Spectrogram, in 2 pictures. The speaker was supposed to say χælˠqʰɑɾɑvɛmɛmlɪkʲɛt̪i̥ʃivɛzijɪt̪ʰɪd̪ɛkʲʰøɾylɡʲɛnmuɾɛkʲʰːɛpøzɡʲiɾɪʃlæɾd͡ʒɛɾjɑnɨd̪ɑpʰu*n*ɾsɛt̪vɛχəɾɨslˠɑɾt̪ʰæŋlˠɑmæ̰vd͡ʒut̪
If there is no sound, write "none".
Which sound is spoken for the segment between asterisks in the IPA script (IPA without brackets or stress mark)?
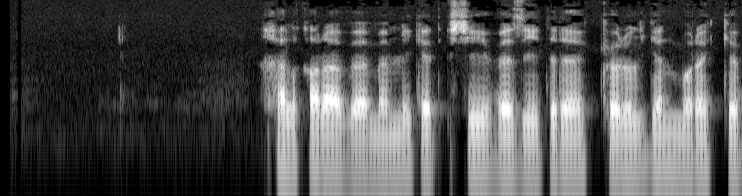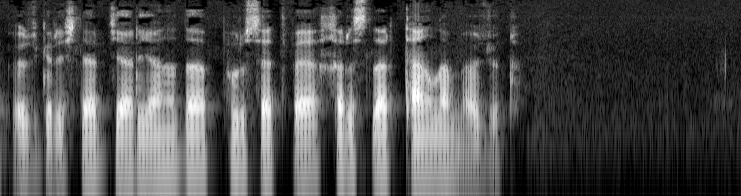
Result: none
